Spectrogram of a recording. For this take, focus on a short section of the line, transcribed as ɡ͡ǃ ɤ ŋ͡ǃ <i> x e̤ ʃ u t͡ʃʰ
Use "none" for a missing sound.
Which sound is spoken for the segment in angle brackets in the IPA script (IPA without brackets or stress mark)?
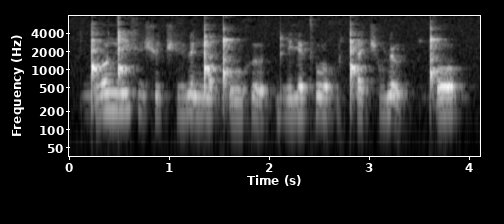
i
